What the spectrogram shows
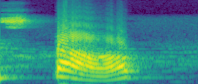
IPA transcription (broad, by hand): stap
